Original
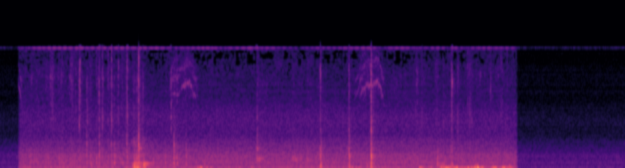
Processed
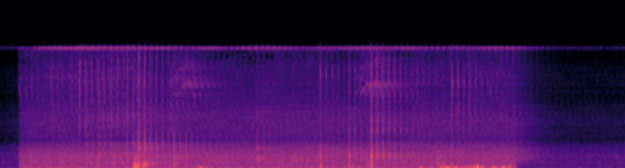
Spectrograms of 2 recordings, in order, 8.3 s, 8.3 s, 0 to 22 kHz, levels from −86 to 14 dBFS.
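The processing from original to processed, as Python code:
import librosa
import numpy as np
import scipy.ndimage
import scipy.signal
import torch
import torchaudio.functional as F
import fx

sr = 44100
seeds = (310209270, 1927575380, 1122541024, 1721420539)

y = fx.peak_eq(x, sr, hz=3700.0, db=-7.5, octaves=0.24)
y = fx.echo_wet_highpass(y, sr, ms=79, feedback_pct=73, hz=1600.0, wet_db=-3.5)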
